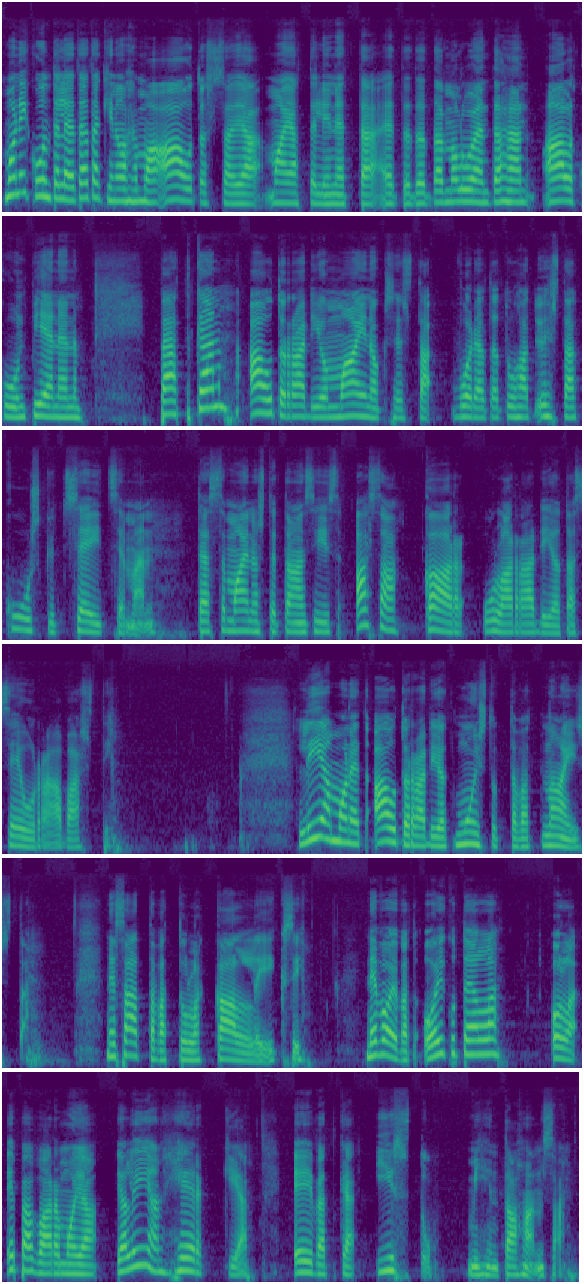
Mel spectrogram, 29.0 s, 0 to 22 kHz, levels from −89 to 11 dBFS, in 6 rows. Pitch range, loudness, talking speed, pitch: 170-230 Hz, -18 LUFS, 100 wpm, 190 Hz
